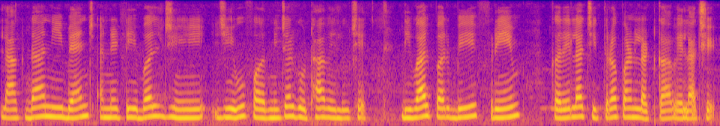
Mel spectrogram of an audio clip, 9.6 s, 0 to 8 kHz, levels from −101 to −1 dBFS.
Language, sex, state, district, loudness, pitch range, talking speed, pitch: Gujarati, female, Gujarat, Valsad, -14 LUFS, 200-225 Hz, 110 wpm, 215 Hz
